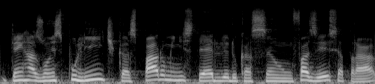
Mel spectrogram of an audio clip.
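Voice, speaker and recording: Dark, mellow tone in a man's high voice. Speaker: corporate program presenter. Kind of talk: live corporate broadcast. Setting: studio, live internal broadcast with virtual set. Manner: fast.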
